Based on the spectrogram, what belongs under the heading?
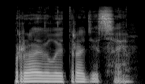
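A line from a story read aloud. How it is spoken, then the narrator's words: Quiet but firm reminder. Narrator (Russian): тихо, но твердо напомнил Рейган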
